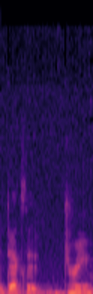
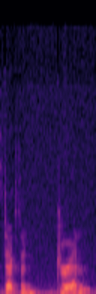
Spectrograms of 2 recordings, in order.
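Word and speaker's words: Dexedrine: and I prefer the dexa dream I never pronounce it correctly it's dexadrin dexadrin yeah okay I prefer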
